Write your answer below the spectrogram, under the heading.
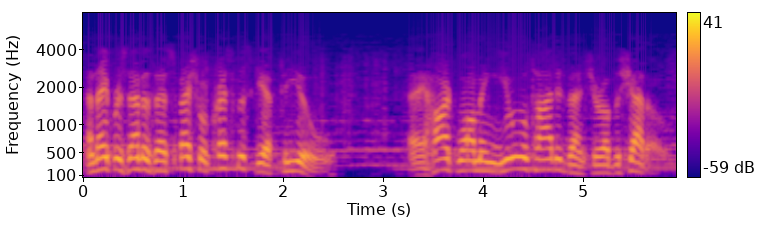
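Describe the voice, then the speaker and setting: A man's voice: sits high, sing-song, a little fast. A man announcing a 1940s radio drama and reading its sponsor's ad in a polished, formal way. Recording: tinny old radio broadcast with faint music.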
